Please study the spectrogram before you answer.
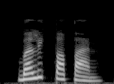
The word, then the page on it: balikpapan: indonesian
